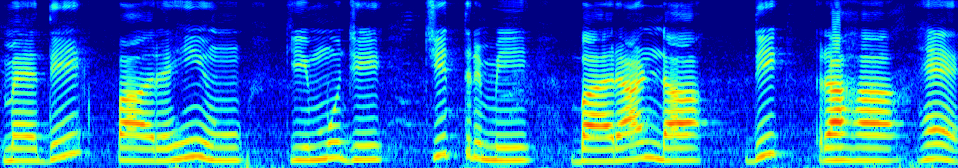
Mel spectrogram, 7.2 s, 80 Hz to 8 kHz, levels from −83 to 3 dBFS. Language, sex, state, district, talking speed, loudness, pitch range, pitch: Hindi, female, Madhya Pradesh, Katni, 110 wpm, -19 LUFS, 220-260 Hz, 225 Hz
